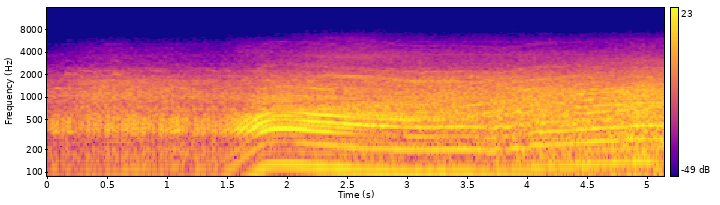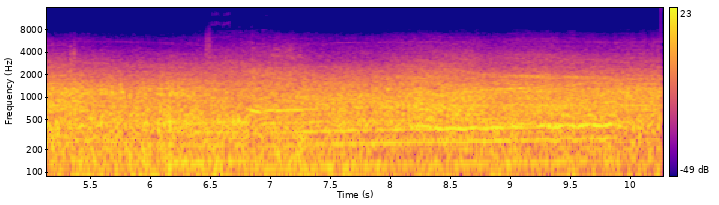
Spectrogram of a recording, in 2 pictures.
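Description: Yamaha FZ6 Fazer 600 inline-four motorcycle engine pulling away from a standstill. The revs rise sharply about two seconds in, then settle into a steady note, with a gear change about halfway. Wind noise on the helmet microphone builds as speed picks up.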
